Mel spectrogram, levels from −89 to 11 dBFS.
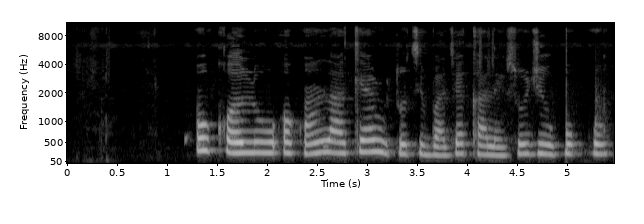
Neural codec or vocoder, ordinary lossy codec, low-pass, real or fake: none; none; 9.9 kHz; real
